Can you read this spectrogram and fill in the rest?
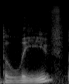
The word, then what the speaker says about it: BLEAV: It's pronounced Believe, but they've taken some of the vowels out.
